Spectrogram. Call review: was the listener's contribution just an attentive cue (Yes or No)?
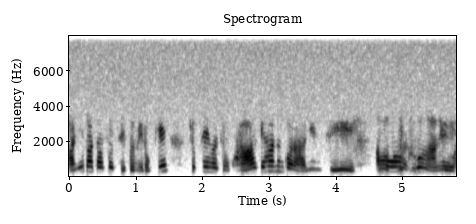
No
